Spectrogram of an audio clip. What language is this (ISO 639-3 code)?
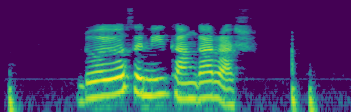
dav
